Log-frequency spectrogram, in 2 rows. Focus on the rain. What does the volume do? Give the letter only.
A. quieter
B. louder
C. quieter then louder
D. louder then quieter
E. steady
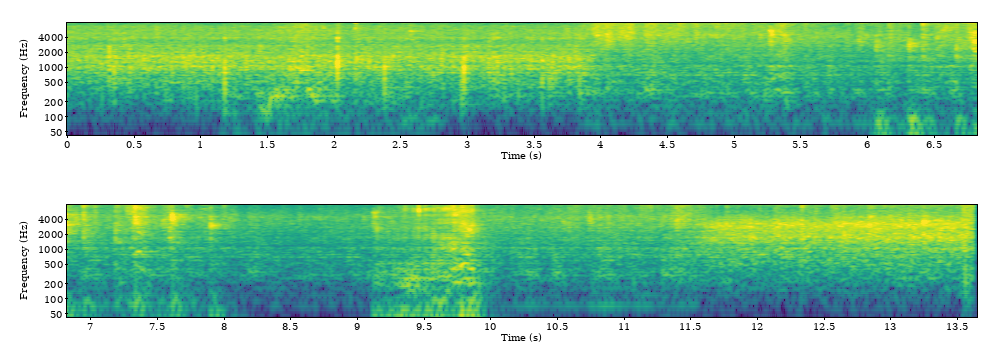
C.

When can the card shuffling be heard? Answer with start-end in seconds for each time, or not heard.
6.0-8.1.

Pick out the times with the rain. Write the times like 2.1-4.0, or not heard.
0.0-13.6.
